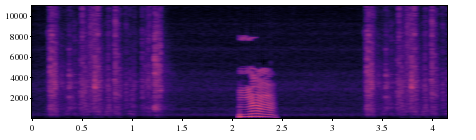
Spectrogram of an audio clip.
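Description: A voice saying the single word 'non' (French for no), just after two seconds in, set between two short runs of quick, light clicks.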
